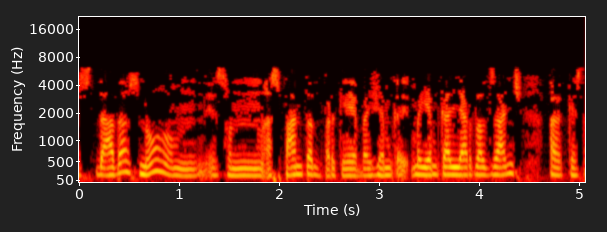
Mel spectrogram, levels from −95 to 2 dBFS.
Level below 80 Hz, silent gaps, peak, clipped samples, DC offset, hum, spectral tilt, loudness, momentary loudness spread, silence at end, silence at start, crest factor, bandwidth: -60 dBFS; none; -18 dBFS; under 0.1%; under 0.1%; none; -4.5 dB/octave; -33 LUFS; 6 LU; 0 s; 0 s; 16 dB; 6.4 kHz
